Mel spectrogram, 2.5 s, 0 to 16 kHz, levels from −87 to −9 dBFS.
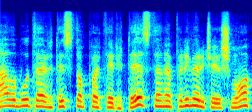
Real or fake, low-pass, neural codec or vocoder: fake; 10.8 kHz; codec, 16 kHz in and 24 kHz out, 0.6 kbps, FocalCodec, streaming, 2048 codes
